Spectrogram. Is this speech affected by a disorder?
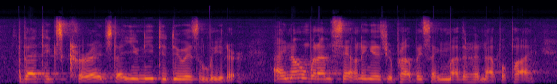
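Yes: cerebral palsy.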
